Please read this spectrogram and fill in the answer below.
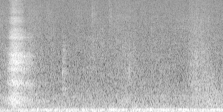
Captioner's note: Jonathan sighs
